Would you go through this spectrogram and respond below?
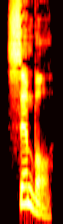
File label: "symbol", us male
